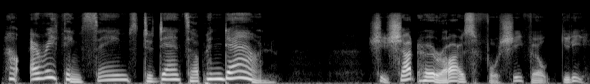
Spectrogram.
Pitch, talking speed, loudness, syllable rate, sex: 170 Hz, 165 wpm, -16 LUFS, 4.4 syllables/s, male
